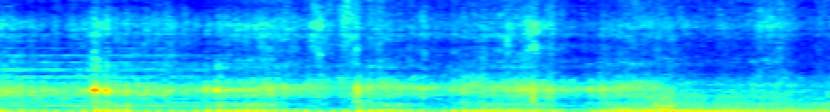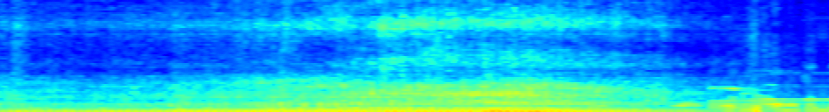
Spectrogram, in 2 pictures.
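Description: A motorcycle engine struggling and failing to start, its rough mechanical churning rising and falling steadily for several seconds with people talking over it throughout.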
